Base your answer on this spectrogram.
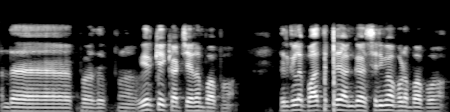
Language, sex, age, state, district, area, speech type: Tamil, male, 60+, Tamil Nadu, Nagapattinam, rural, spontaneous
